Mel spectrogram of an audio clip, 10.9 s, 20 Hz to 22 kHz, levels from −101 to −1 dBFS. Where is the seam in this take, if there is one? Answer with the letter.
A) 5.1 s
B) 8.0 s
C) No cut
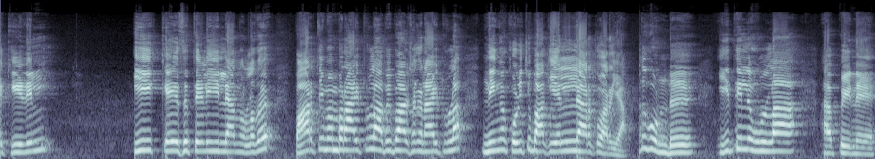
B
